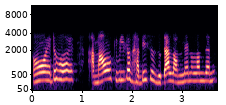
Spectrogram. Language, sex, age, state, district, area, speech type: Assamese, female, 18-30, Assam, Dhemaji, urban, conversation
